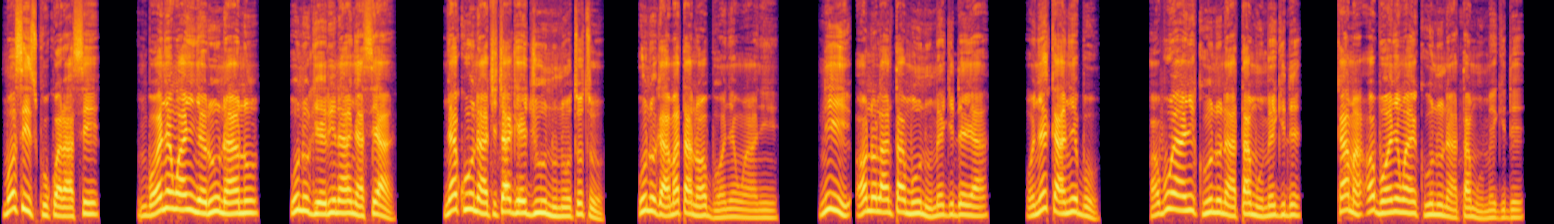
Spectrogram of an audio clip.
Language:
Igbo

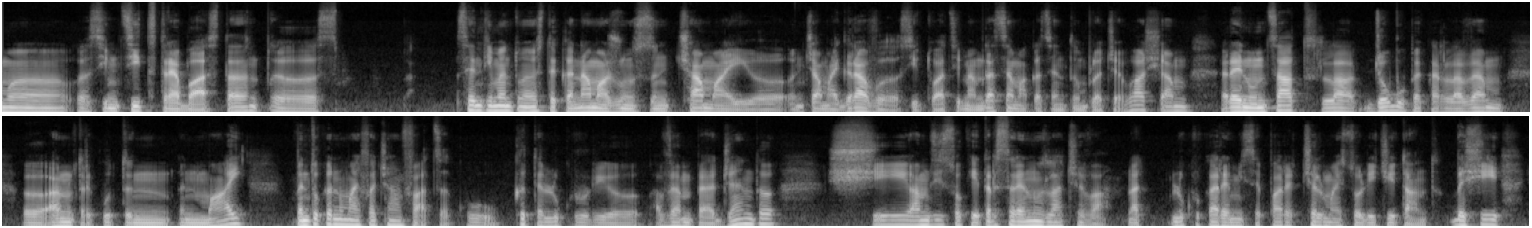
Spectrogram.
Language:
Romanian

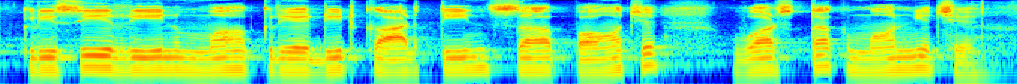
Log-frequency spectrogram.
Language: Maithili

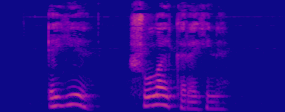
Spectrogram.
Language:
Bashkir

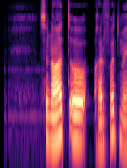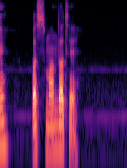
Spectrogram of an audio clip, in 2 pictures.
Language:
Urdu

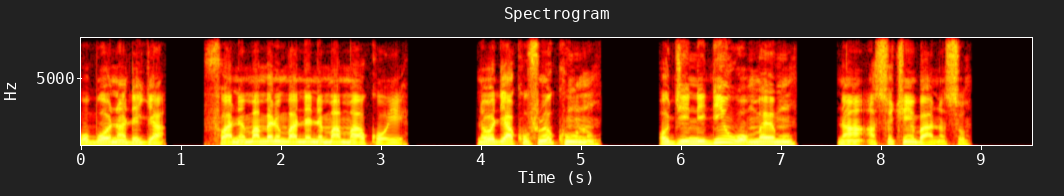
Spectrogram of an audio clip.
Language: Akan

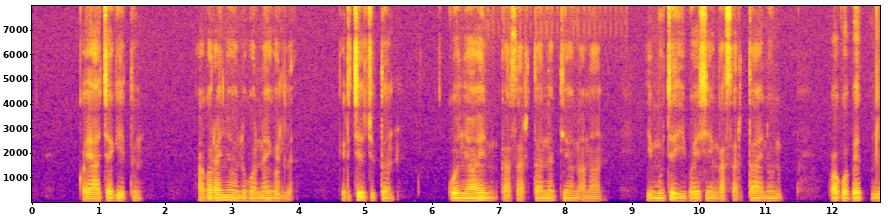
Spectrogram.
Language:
Kalenjin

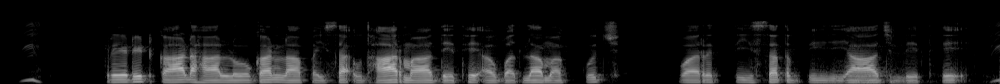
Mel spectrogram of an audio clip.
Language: Chhattisgarhi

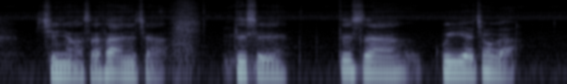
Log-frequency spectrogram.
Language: Tututepec Mixtec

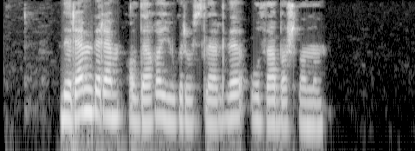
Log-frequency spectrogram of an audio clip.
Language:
Bashkir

